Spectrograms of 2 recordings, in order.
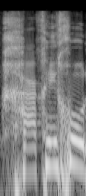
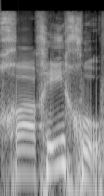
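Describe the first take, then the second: First: খা খি খু with a thin "aa" in খা; mistaken open vowel. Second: খ খি খু with a full "aw" in খ; correct rounded vowel. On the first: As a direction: start with খা as open "khaa". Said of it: "না". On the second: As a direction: start with খ as rounded "khaw". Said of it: "এটা একটা ব্যতিক্রম". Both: Shown as a demonstration.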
